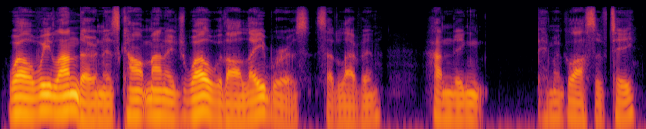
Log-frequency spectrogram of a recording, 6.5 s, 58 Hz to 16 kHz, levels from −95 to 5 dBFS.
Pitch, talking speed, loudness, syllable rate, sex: 95 Hz, 160 wpm, -19 LUFS, 4.9 syllables/s, male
